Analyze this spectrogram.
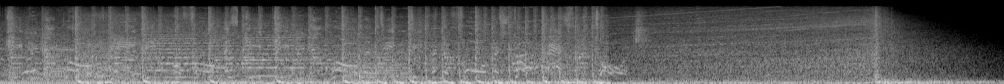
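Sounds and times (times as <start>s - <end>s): hissing riser with rising tones: 5.7s - 9.0s.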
